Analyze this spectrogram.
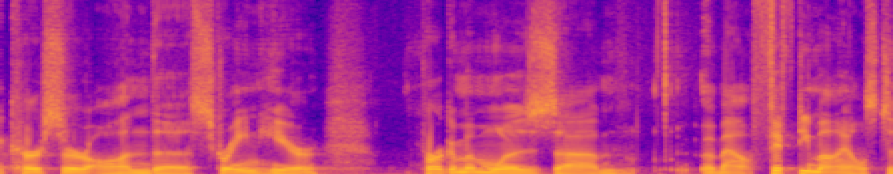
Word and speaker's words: Pergamum: Sometimes it's pronounced Pergamum. Pergamum is the more common pronunciation, and I'll try and stick with that, although I may slip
